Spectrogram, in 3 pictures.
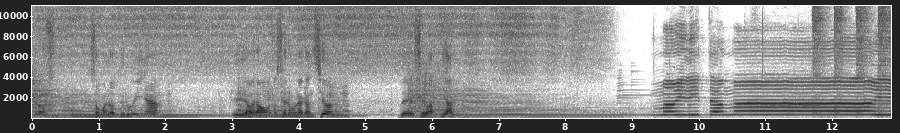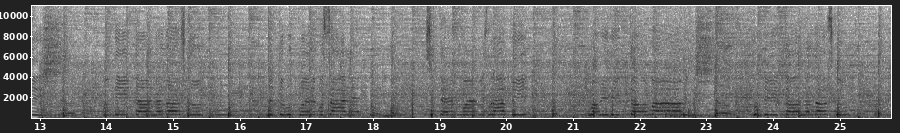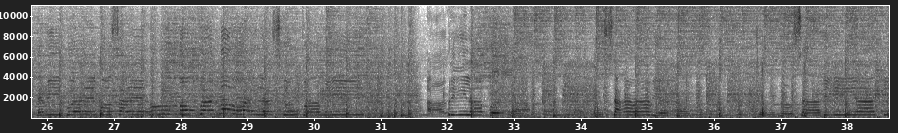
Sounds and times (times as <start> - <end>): Disco: 11.8 - 38.6.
